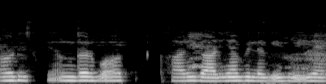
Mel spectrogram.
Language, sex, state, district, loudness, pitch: Hindi, female, Bihar, Patna, -16 LUFS, 170 Hz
